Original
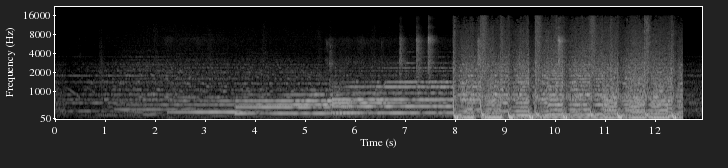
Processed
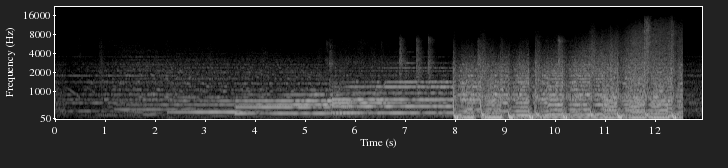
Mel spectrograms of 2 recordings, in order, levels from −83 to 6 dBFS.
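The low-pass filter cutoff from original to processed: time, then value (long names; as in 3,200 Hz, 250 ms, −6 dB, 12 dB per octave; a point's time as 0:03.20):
0:01.30 7,300 Hz
0:02.02 3,800 Hz
0:06.95 3,800 Hz
0:07.46 2,200 Hz
0:09.99 2,200 Hz
0:11.20 4,700 Hz
0:11.92 12,000 Hz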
